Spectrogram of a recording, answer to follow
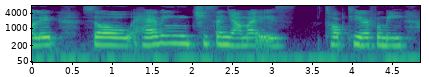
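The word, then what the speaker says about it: shisa nyama: How can I not pronounce that word? Chisanyama.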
